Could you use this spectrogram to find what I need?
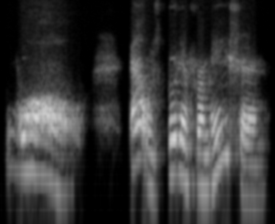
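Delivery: excited yelping. Acted. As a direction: burst out with a new idea. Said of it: "yelped Jitterbug".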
